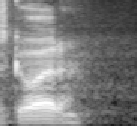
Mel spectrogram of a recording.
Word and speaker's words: Goetia: And you pronounce it Goetia. Is it Goetia or is it Goetia? – Could be Goetia, except I pronounce it as Goetia.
